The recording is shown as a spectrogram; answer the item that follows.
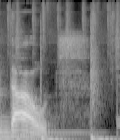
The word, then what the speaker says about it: doubts: Nós temos agora doubts. Doubts. Tá? Esse B não é pronunciado.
